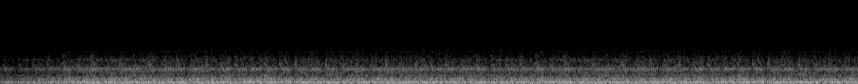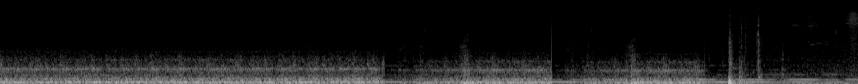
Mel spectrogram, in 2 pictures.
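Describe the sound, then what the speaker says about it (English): A car engine idling and cruising in the video game Cataclysm: Dark Days Ahead, a steady low drone held at even loudness, briefly broken by a few clicks and thumps near the end. "cruising car sound."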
